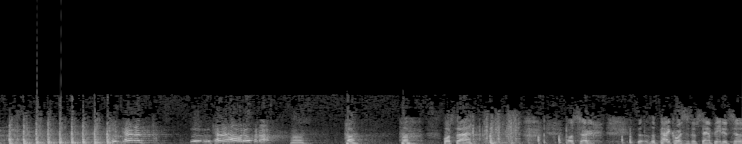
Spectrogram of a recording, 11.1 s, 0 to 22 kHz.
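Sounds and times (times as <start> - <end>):
hammer pounding a golden nail into a sign at a fort: 0.0 - 1.9
speech: 1.8 - 7.4, 8.5 - 9.0, 9.6 - 11.1.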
